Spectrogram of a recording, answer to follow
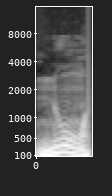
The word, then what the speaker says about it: nu: And so new has the same sound as N as in the word new. That N sound is how you pronounce new.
